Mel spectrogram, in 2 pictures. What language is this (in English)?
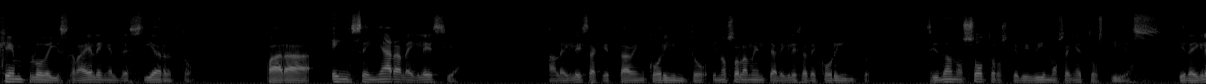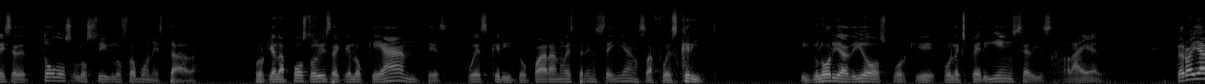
Spanish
